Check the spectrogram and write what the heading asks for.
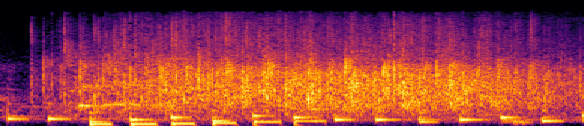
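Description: Loud, enthusiastic applause from a large crowd for Argentina's president Javier Milei at the end of his speech, dense and sustained, with a rhythmic low chant pulsing steadily beneath the clapping.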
